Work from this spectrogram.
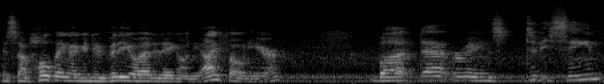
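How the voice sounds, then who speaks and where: A soft-spoken man talks at a moderate pace with ordinary pitch variation, amid noticeable background noise and audible room echo. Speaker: cosplayer vlogger. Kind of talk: casual vlog. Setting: guest room at home.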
